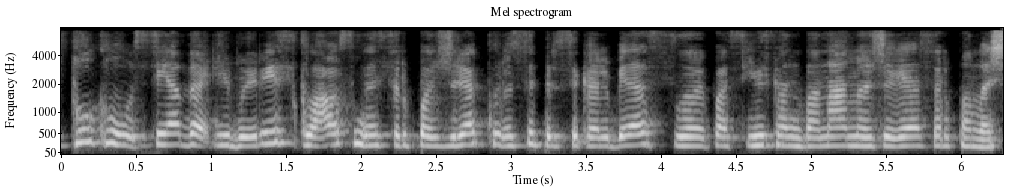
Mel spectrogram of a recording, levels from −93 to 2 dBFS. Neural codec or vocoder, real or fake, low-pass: codec, 24 kHz, 1 kbps, SNAC; fake; 7.2 kHz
